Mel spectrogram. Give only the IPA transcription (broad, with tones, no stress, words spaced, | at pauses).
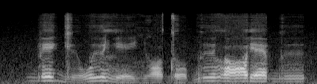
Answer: be˥ɡʲɨ˩wɨ˥ lʲe˩ʎɔ˩ do˩bɨ˥ lɔ˥ɾʲɛ˥bɨ˥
